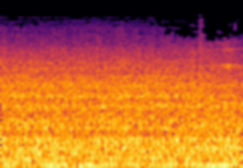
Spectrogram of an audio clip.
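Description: Steady, even rushing noise with a low hum underneath, from the stove where a large pot of water is on the heat.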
